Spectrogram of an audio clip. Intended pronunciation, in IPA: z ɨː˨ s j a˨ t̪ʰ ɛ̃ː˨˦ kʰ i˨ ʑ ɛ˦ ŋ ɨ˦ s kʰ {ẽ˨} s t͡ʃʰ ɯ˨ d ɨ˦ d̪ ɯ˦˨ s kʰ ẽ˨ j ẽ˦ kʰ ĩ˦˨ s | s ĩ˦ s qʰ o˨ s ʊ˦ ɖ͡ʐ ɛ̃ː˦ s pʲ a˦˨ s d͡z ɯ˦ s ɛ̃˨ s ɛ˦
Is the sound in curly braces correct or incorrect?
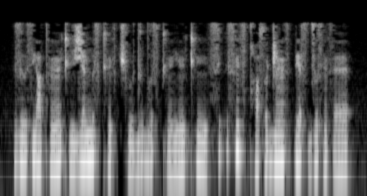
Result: correct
